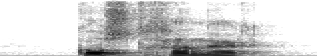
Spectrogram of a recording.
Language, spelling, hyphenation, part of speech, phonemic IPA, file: Dutch, kostganger, kost‧gan‧ger, noun, /ˈkɔs(t)xɑŋər/, Nl-kostganger.ogg
- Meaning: lodger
